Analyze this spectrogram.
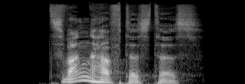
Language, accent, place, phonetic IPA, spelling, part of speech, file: German, Germany, Berlin, [ˈt͡svaŋhaftəstəs], zwanghaftestes, adjective, De-zwanghaftestes.ogg
- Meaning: strong/mixed nominative/accusative neuter singular superlative degree of zwanghaft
